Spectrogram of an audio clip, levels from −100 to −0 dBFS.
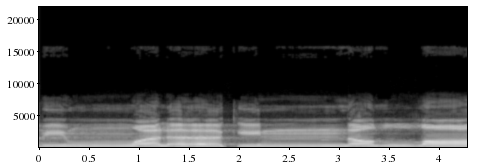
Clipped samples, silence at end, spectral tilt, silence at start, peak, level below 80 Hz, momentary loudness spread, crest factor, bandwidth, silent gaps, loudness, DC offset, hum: under 0.1%; 0 s; -6 dB/octave; 0 s; -6 dBFS; -76 dBFS; 8 LU; 16 dB; 7.6 kHz; none; -21 LUFS; under 0.1%; none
